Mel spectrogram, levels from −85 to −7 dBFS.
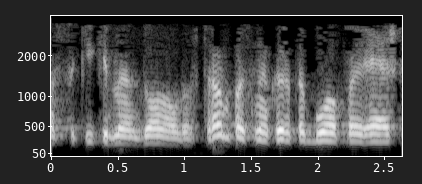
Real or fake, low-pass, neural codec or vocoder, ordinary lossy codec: real; 3.6 kHz; none; MP3, 16 kbps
